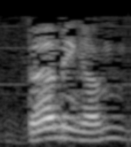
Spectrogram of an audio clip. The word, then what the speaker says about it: Birmingham: In Birmingham, you say in civilized English, BBC English. And in Birmingham, they say Birmingham. They pronounce it like that.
